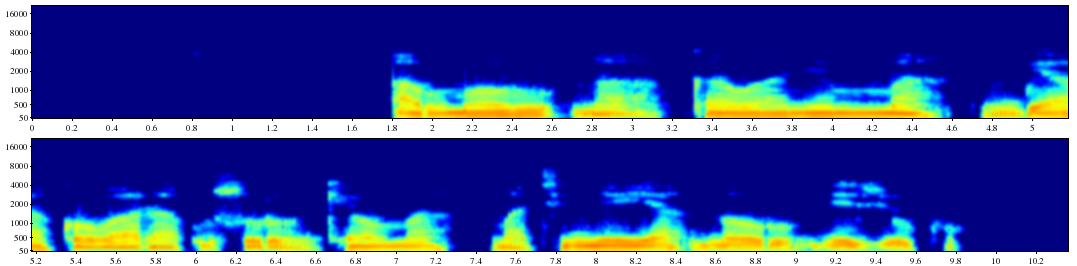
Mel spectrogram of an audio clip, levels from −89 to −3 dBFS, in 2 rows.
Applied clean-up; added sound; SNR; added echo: none; none; none; none.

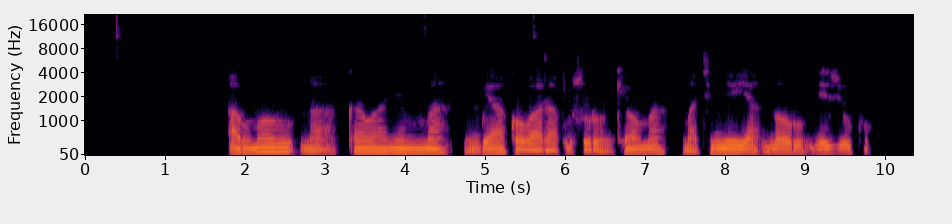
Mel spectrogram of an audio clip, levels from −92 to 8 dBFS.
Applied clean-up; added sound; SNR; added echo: neural mask model Resemble Enhance denoiser.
